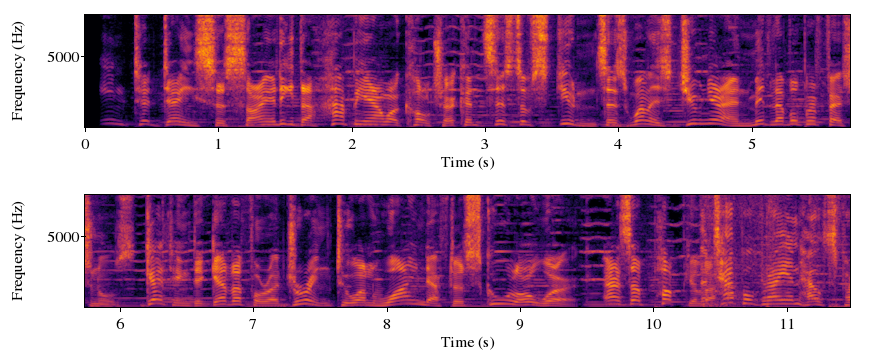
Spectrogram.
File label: character reads, broadcast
